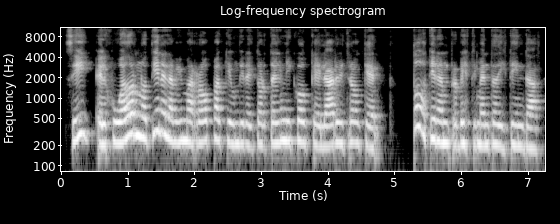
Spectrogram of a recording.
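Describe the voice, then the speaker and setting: A woman, a teacher giving an online class lecture, explaining slowly and asking the class questions, on a video call. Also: a little high, fairly even intonation.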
